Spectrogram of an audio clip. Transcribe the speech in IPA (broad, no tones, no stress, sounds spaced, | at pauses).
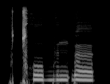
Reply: ǀʰ o b ʏ ŋ ɠ œ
